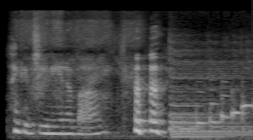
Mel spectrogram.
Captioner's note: woman laughing; bright music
